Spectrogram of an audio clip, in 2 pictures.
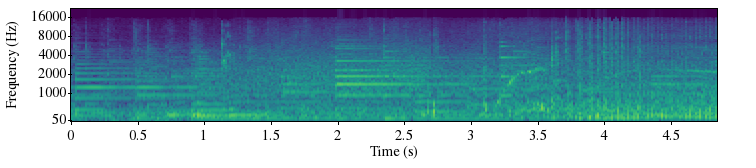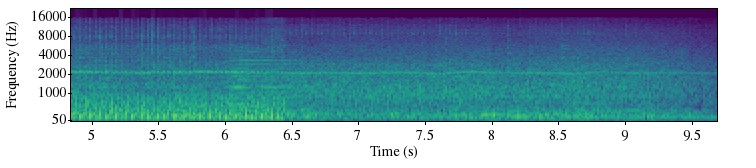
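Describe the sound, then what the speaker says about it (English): A chainsaw cutting a notch in a board for an outhouse seat, off grid near Lake Superior; the engine revs up into a loud, rough cutting roar for a few seconds, then drops back to a steady idle. "So we're just going to make a notch with this chainsaw real quick."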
